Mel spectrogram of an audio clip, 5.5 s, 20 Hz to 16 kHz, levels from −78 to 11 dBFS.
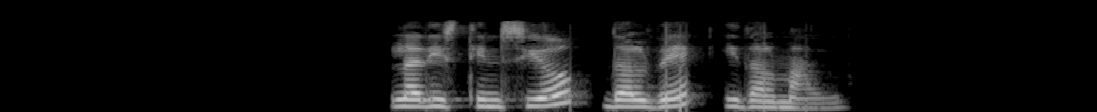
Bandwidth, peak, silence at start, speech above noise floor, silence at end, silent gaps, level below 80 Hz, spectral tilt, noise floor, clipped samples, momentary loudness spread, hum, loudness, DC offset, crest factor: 8 kHz; -2 dBFS; 1.95 s; over 73 dB; 1.25 s; none; -58 dBFS; -4 dB/octave; under -90 dBFS; under 0.1%; 9 LU; none; -17 LUFS; under 0.1%; 18 dB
